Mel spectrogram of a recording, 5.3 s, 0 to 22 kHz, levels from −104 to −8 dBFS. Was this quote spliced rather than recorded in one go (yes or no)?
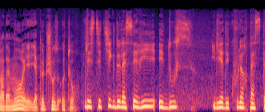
yes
